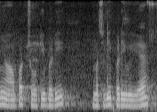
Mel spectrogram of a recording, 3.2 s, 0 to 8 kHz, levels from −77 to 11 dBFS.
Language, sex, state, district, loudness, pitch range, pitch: Hindi, male, Uttar Pradesh, Shamli, -17 LUFS, 115-135 Hz, 125 Hz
